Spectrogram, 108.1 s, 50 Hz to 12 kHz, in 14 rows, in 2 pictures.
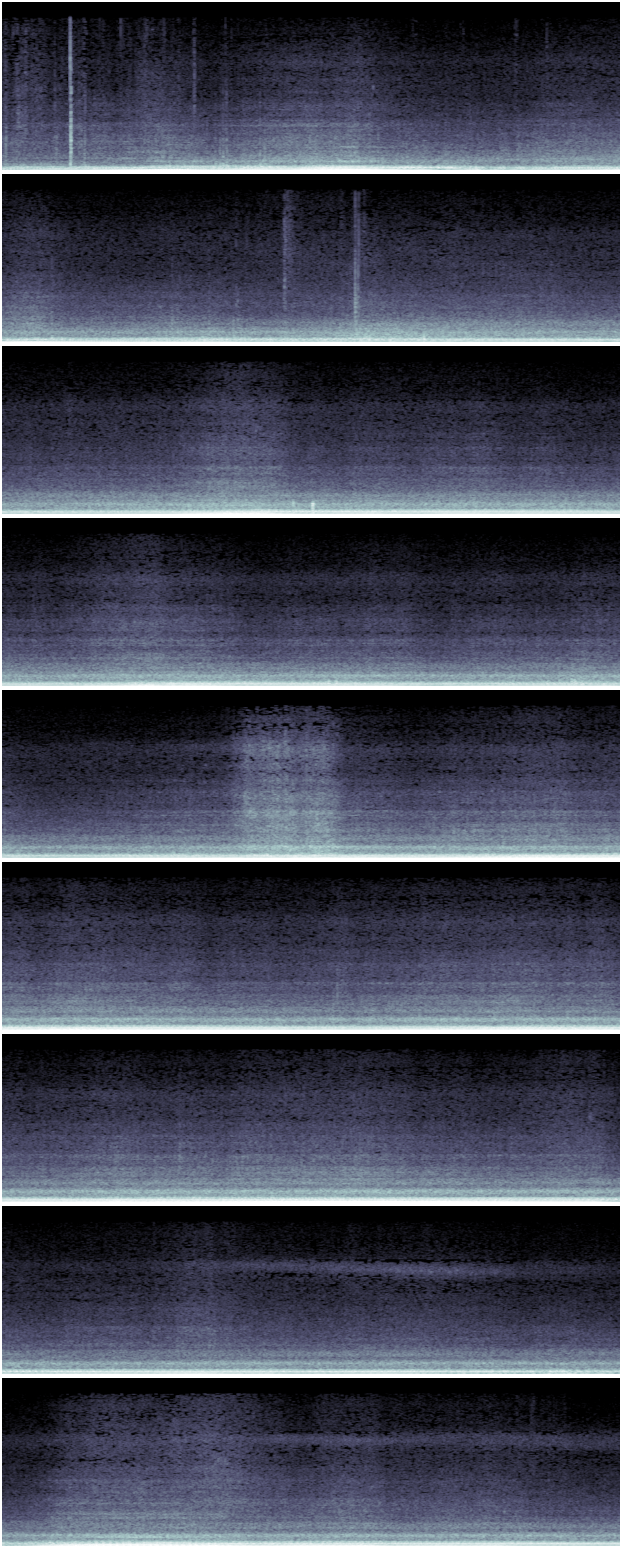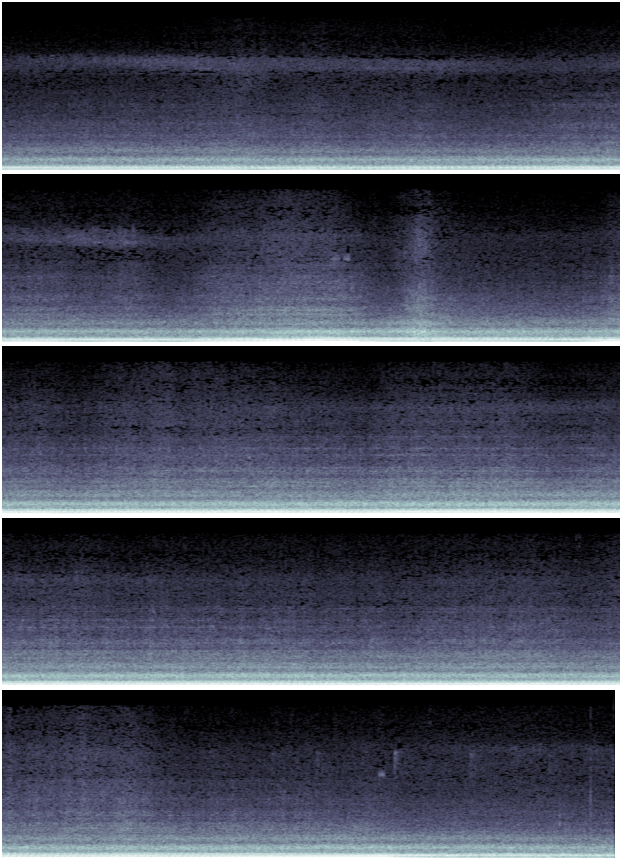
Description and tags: Cars - truck interior while driving 2 (loud)
1998 Dodge Dakota Sport V6 with Flowmaster exhaust driving, as heard from inside the cabin with the window open.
